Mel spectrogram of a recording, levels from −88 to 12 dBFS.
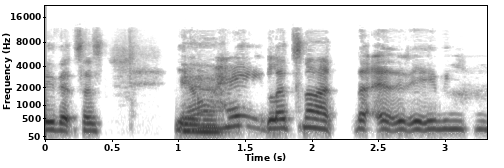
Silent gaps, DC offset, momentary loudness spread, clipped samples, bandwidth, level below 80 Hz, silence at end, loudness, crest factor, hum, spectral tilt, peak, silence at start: none; under 0.1%; 8 LU; under 0.1%; 12 kHz; -58 dBFS; 0 s; -17 LUFS; 16 dB; none; -5.5 dB/octave; -2 dBFS; 0 s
